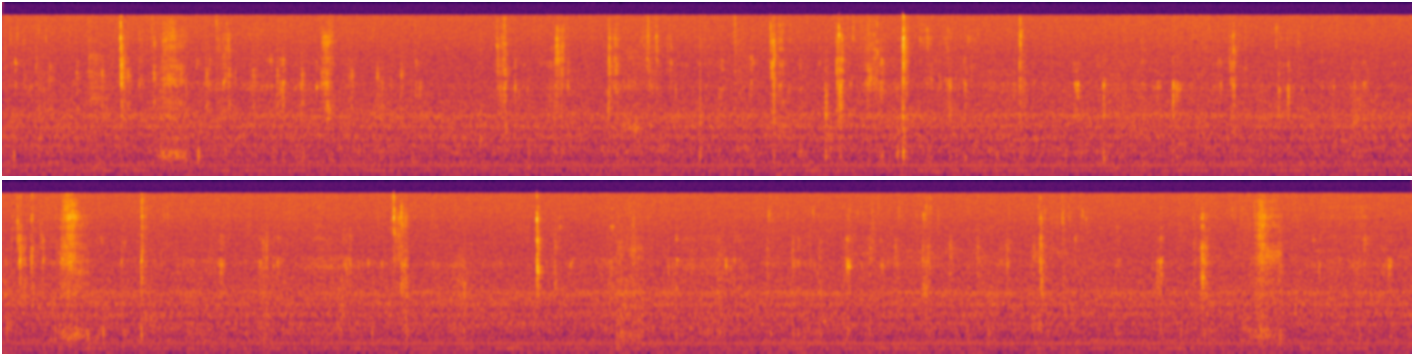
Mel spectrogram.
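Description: Close-miked chewing of a mouthful of rice and ground pork, with frequent small wet clicks and lip smacks scattered irregularly throughout.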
